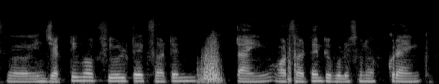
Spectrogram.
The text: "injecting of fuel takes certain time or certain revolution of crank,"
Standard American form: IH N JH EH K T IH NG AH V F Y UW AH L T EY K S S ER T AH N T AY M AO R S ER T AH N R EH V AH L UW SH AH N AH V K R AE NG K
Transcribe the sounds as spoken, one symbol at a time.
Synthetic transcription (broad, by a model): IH N JH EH K T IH NG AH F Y Y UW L T EY K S S ER T AH N T AY M AO R S ER T AH N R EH P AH L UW SH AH N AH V K R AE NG K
